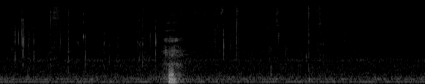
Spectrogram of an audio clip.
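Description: Faint clicks and crackles of a thin metal food can being squeezed in the hands, its lid and sides flexing, with one brief vocal sound a little before halfway.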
